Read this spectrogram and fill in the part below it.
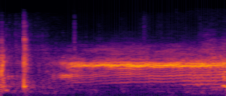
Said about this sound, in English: See that? It's a cow, jackass. Well, make up your mind. Is it a cow or is it a jackass?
